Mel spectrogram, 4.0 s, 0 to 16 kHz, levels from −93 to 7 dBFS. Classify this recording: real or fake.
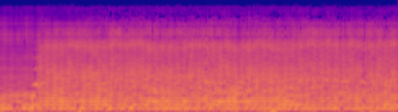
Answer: fake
